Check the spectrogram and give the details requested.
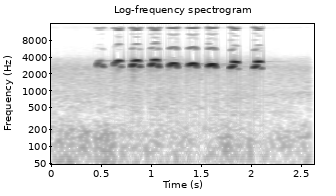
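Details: May 18, 2019, Hellgate Canyon, Missoula, Montana: a female osprey on the nest calls for her mate, recorded by a nest cam. Nine high, slightly rough whistled chirps follow in a brisk, even series.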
